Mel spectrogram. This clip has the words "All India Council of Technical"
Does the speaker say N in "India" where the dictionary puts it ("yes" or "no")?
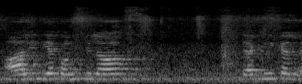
no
